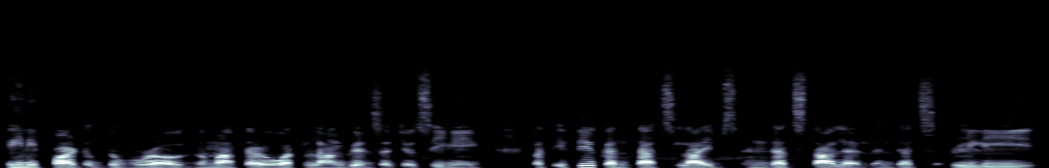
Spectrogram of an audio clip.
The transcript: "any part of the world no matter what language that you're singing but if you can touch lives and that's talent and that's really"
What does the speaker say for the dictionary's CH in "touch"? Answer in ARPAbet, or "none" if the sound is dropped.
S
